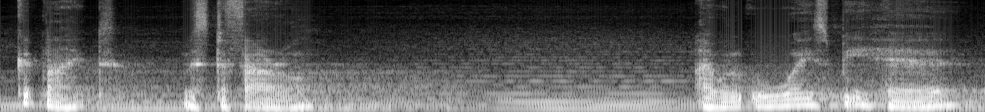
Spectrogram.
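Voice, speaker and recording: A stern religious inquisitor speaks with slow, solemn weight, offering mercy as if it were a command. His voice rings through a long reverberant hall with music underneath. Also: lowish voice, vocal fry. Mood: coolly persuasive. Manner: solemn, measured, sanctimonious. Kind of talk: scripted video game dialogue.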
